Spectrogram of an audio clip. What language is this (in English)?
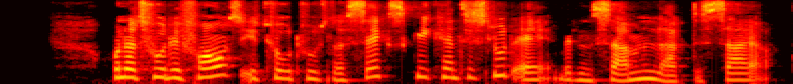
Danish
